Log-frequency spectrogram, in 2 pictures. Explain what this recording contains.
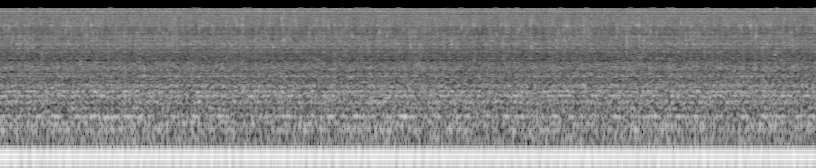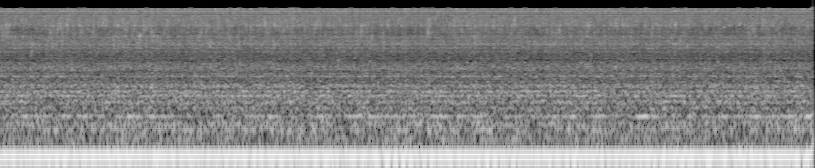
Under the sink with the cabinet door closed while running water and garbage disposal, can you guess which one is which?
sink, under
